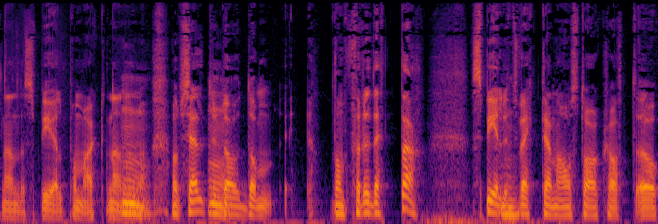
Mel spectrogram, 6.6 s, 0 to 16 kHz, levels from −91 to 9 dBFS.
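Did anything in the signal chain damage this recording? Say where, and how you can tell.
No, nothing in the signal chain has left an audible mark on this speech. None of the stages, from the wiring and converter through to storage and playback, shows any sign of damage.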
